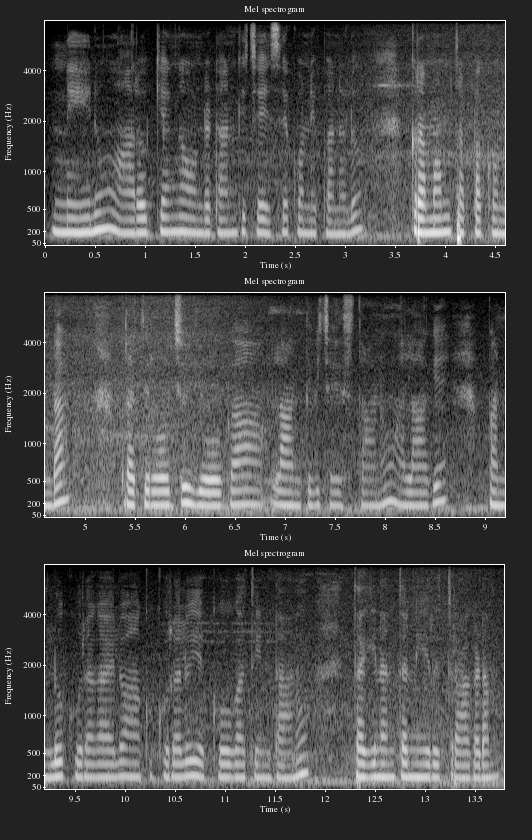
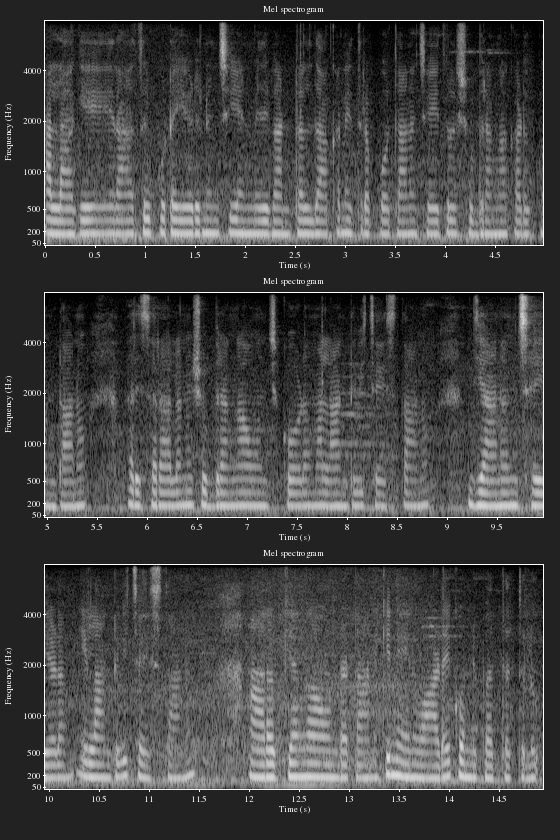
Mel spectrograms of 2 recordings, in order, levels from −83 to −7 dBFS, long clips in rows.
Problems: constant background noise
